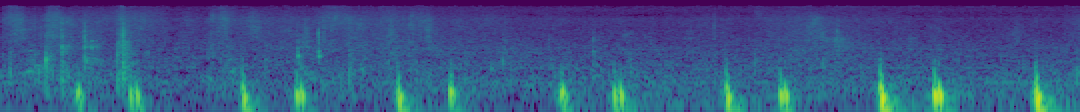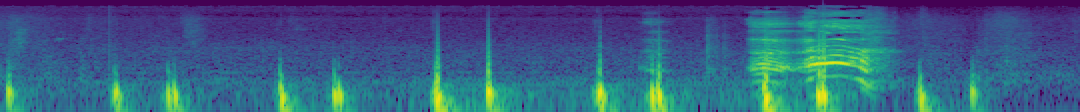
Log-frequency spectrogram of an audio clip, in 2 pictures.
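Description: Heartbeat sound effect: paired low thumps, lub-dub, about once a second, growing louder. Near the end comes a brief cry that rises and falls in pitch.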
